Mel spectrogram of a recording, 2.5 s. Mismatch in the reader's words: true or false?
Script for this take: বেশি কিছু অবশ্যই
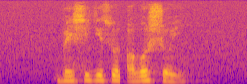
false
